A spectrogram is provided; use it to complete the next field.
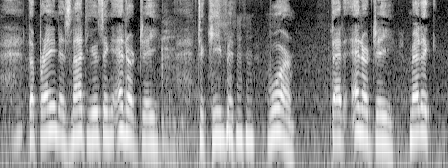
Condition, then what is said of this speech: Aphasia. Wow. I could not talk like this when I went there.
